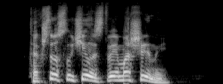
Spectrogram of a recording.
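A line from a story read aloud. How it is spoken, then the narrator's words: Cheerfully asked again. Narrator (Russian): весело переспросил шофер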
